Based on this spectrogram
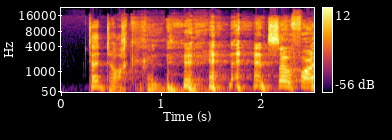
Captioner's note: both laugh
